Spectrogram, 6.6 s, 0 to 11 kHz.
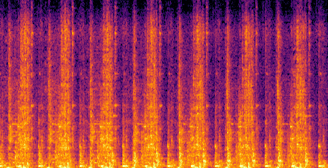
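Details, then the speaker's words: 1912 12 HP Goold Shapley Muir hit-miss gas engine, first run in about six years: heavy even thumps about two per second with no coasting gaps, firing every cycle. Running rich; owner suspects more fuel was given, or it's just cold. "I wonder if he's opened this up and gave it a little bit more fuel cuz remember before it used to hit once and then coast now it's hitting more and more."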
